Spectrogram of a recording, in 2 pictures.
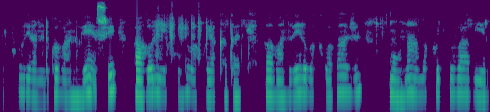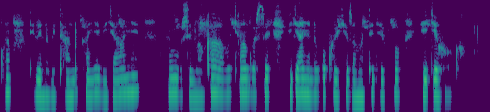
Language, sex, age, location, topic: Kinyarwanda, female, 25-35, Huye, health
